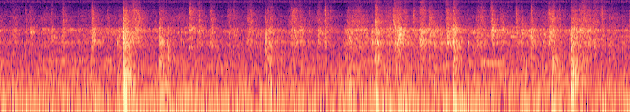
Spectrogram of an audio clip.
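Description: Punches smack against pads in a small echoing room.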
